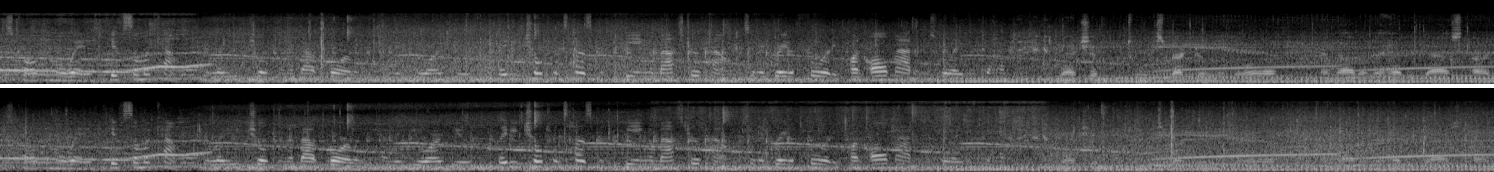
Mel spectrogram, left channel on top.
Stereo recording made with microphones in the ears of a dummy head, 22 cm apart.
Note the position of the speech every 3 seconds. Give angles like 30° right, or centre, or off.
10° left, 10° right, 20° left, 50° left, 50° left.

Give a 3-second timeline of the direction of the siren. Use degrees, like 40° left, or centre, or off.
20° left, 10° right, 30° right, 40° right, 50° right.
